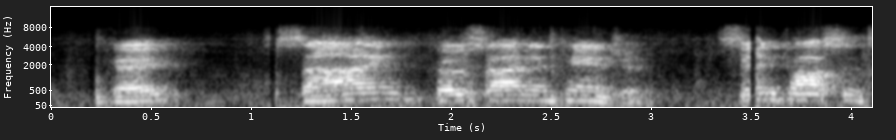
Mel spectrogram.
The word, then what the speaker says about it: cosine: It's pronounced sine, cosine, and tangent. Okay? Sine, cosine, and tangent.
